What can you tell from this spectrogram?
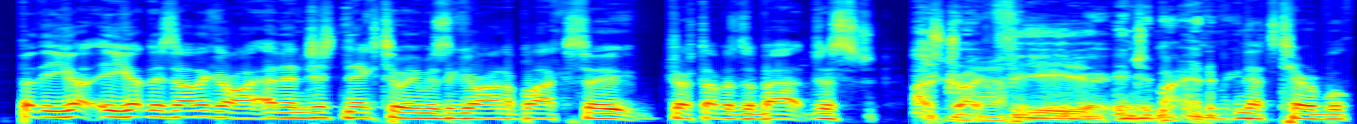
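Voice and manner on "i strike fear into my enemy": very deep, low, rumbling orc-like voice. Describing a man dressed as a bat, the speaker voices him, sounding like an orc. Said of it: "That sounded like an orc".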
